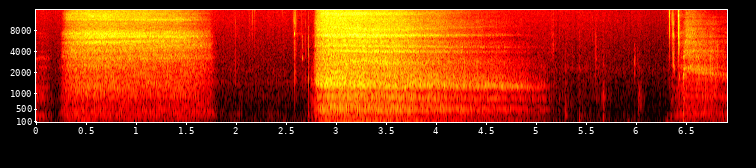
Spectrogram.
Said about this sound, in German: Guck mal, mein Atem geht bis zu meinem großen Fußzeh und deine. Also hier auch bewusst immer wieder atmen.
